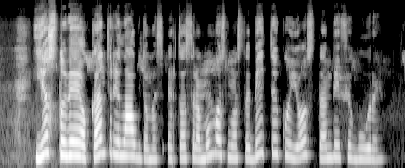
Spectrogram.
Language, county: Lithuanian, Tauragė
